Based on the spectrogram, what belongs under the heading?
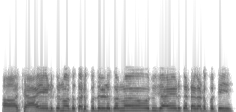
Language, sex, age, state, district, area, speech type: Malayalam, male, 45-60, Kerala, Kottayam, urban, conversation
